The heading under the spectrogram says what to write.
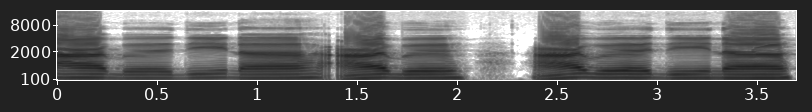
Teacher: dia menambahkan Hamzah pada lafal qalqalahnya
